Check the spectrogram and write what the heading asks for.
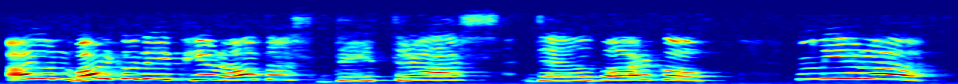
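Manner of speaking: high, urgent lookout's cry; alarmed shout. Acted. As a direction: call out the danger to the captain. Sailor finally warns of pirates behind. (grito agudo de alarma)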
